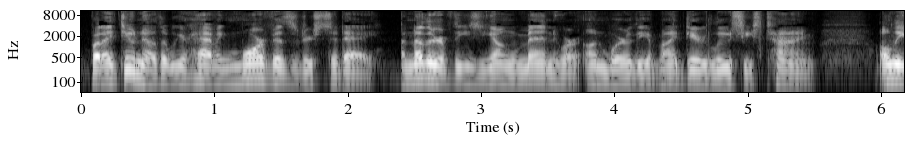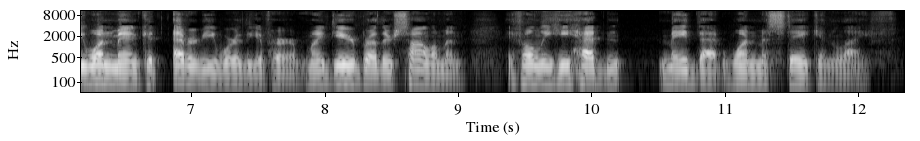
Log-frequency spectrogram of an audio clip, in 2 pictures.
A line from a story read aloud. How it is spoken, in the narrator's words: snapped Miss Pross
